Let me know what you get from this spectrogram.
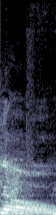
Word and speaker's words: Mano: Mano. – Mano? – Just think about it, M-A-N-O. Just Mano. Act like the I ain't there. No I in Mano.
